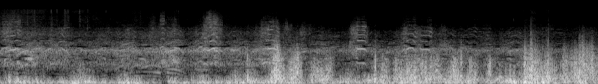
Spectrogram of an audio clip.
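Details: Snow goose flock at close range, loud overlapping honks and yelps forming a constant din, with strong low rumbling beneath.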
